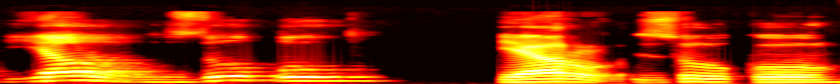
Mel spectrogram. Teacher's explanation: রয়ের আওয়াজ বন্ধ হবে না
